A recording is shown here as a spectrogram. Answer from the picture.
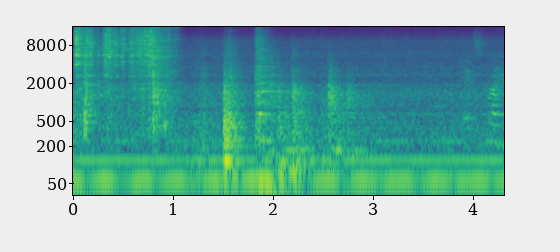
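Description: Dishes and cutlery clattering as they are handled at a stainless-steel dish sink: a dense rattle through the first second, then two sharp knocks around a second and a half in and a few lighter clinks after.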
